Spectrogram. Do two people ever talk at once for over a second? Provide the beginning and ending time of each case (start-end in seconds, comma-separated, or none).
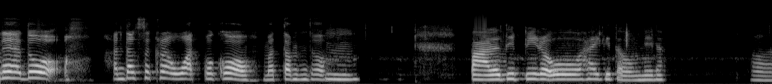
none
